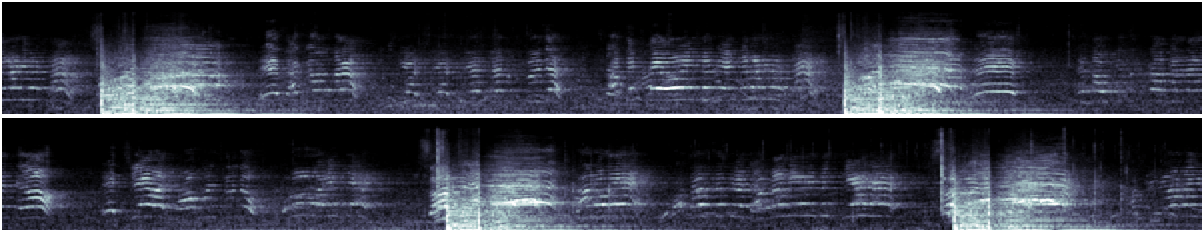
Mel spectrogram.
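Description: A large bass drum booms a few times.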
